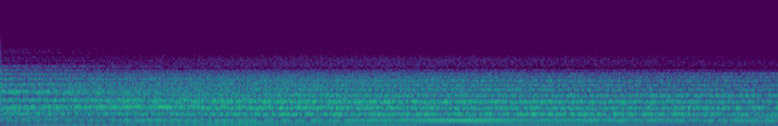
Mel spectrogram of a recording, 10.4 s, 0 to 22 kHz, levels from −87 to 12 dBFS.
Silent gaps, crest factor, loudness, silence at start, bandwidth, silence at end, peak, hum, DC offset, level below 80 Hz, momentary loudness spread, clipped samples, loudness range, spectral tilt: none; 14 dB; -30 LUFS; 0 s; 4.1 kHz; 0 s; -16 dBFS; none; under 0.1%; -48 dBFS; 4 LU; under 0.1%; 2 LU; -11 dB/octave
